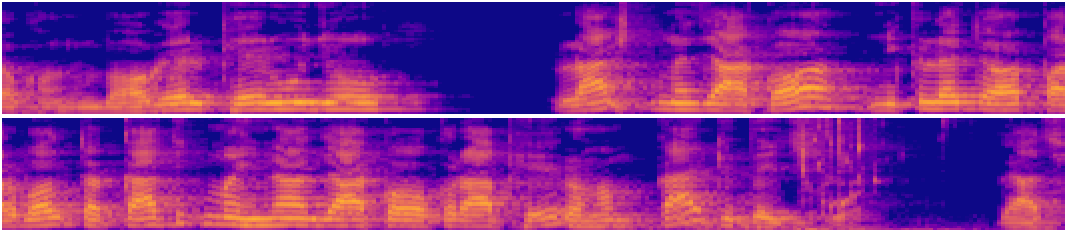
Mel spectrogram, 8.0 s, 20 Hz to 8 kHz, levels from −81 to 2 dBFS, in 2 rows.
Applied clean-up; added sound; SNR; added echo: none; Splash, splatter; 15 dB; none.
